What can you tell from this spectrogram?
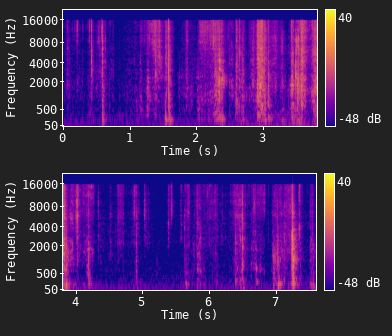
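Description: Packing tape being peeled and torn off a corrugated cardboard shipping box, with the cardboard flaps scraping and rustling in irregular bursts and a few sharp clicks.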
